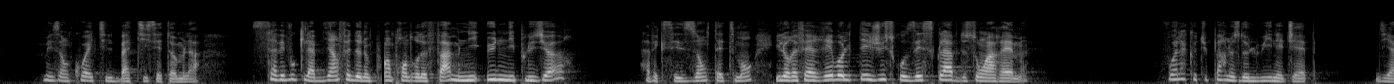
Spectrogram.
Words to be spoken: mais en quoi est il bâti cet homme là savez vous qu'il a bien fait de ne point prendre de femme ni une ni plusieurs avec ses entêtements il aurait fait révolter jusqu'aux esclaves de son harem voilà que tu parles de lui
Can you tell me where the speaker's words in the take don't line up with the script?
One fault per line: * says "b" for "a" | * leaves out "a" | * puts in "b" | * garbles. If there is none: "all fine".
all fine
